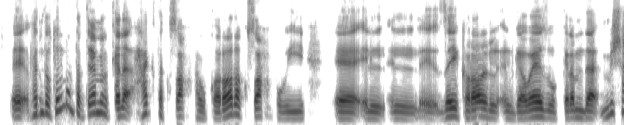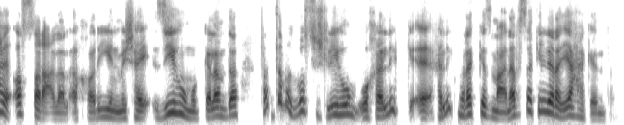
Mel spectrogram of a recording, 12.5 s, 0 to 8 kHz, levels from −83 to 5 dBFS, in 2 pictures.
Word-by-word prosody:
آآ 450 +2 +2
فأنت 200 - -2
طول 245 +6 -1
ما - - -6
أنت - - -3
بتعمل 200 0 0
كلا 145 -1 +3
حاجتك 190 +2 -5
صح 150 - -1
وقرارك 120 +10 +2
صح، 145 0 0
وآآ 115 -1 -8 0.4
ال 110 0 +1
ال 110 -2 -6
زي 145 +1 +4
قرار 145 0 +5
ال 120 -4 -4
الجواز 125 +4 +3
والكلام 125 +2 -2
ده، - - +5
مش 205 +2 -3
هيأثر 190 -3 +4
على 105 +1 -2
الآخرين، 130 +5 -5
مش 120 +3 -3
هيأذيهم 150 - +2
والكلام 150 +6 0
ده، 170 - +1 0.2
فأنت - - -6
ما - - -3
تبُصّش 235 -8 -4
ليهم، 180 +2 -2
وخلّيك 140 - -1 0.2
آآ - - +2
خلّيك 240 - -7
مِركّز 180 -1 0
مع 110 -1 +2
نفسك، 245 - +1
اللي 230 -2 +2
يريحك 165 -6 +1
أنت. 100 -2 -10
145 Hz, 195 wpm, -23 LUFS, 115-190 Hz, 0.4 s, قرار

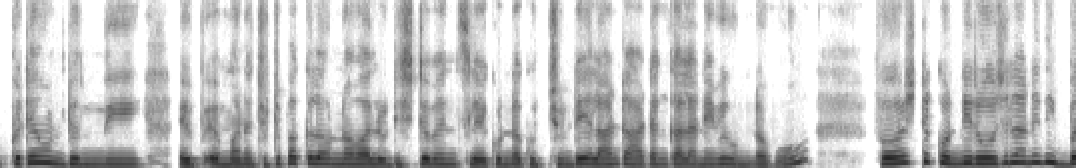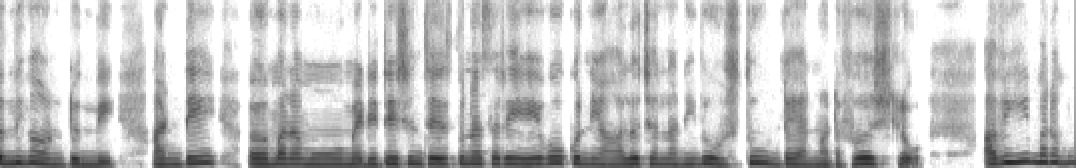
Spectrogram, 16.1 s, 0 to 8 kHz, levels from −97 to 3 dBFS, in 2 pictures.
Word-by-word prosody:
ఒక్కటే 280 +3 +3
ఉంటుంది. 220 -3 -1 0.5
ఎప్ 225 0 -4 0.2
మన 215 - 0
చుట్టుపక్కల 270 +5 +1
ఉన్న 240 0 -2
వాళ్ళు 225 0 +2
డిస్ట 205 +4 -5
బెన్స్ 230 -1 -4
లేకుండా 225 0 0
కూర్చుంటే 220 +2 0
ఎలాంటి 235 +3 -1
ఆటంకాలనేవి 225 +1 -3
ఉండవు. 195 +2 -5 0.7
ఫస్ట్ 290 +5 +5
కొన్ని 280 -1 +4
రోజులనేది 305 +3 +3
ఇబ్బందిగా 285 +3 +4
ఉంటుంది. 210 - -2 0.4
అంటే 235 +5 -1 0.4
ఆహ్, 230 0 +2
మనము 245 -1 -2 0.3
మెడిటేషన్ 255 +4 -1
చేస్తున్నా 250 +2 +1
సరే 260 0 0 0.2
ఏవో 270 +2 0
కొన్ని 245 -3 -2
ఆలోచనలనేవి 240 +1 -1
ఒస్తూ 220 +7 -4
ఉంటాయి 230 -1 -3
అనమాట. 200 -1 -7
ఫస్ట్‌లో 255 -2 +1 0.6
అవి 305 +4 +5 0.2
మనము 315 -3 +1
240 Hz, 125 wpm, -23 LUFS, 225-270 Hz, 0.7 s, ఫస్ట్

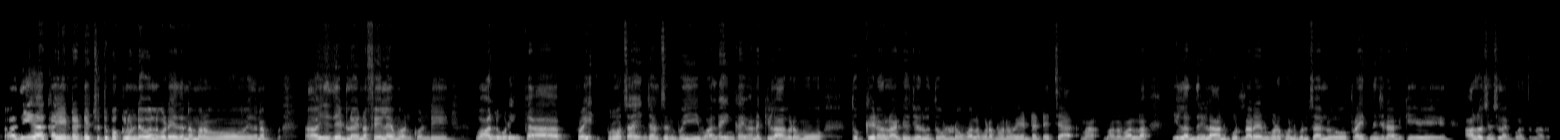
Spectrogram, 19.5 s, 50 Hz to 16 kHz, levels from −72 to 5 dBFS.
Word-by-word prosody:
అది 190 +9 +3
గాక 225 -2 +7 0.2
ఏంటంటే 195 0 +4
చుట్టుపక్కలుండే 190 -3 +2
వాళ్ళు 165 -1 +5
గూడా 165 0 +5
ఏదైనా 155 -1 +2
మనమూ 145 0 +1 0.3
ఏదైనా 145 +3 -1 0.6
ఆహ్, 140 0 +4 0.2
దేంట్లో 155 0 +4
అయిన 160 +1 +2
ఫెయిలయ్యామనుకోండి 130 -9 0 0.5
వాళ్ళు 200 +7 +2
గూడా 215 - +1
ఇంకా 195 0 -2 0.5
ప్రై 170 - +3 0.3
ప్రోత్సహించాల్సింది 205 -4 -1
బొయి 160 0 -1
వాళ్ళే 430 - -3
ఇంకా 360 - -6
వెనక్కి 170 +3 -5
లాగడము, 145 -1 -1 0.5
తొక్కేయడం 195 +5 +1
లాంటివి 170 -1 -1
జరుగుతూ 160 0 -3
ఉండడం 150 -1 -4
వల్ల 145 0 -1
గూడా 165 +1 -4
మనం 145 -1 -4
ఏంటంటే 150 -2 -5
చ - - -1 0.3
మ 135 - -7 0.2
మన 130 - -8
వల్ల 145 +1 -1 0.5
ఈళ్ళందరూ 145 +3 +1
ఇలా 155 - +4
అనుకుంటున్నారే 170 +2 0
అని 170 - -3
గూడా 190 0 -2
కొన్ని 165 -2 -3
కొన్ని 150 -1 -6
సార్లు 155 -1 0 0.3
ప్రయత్నించడానికీ 150 -3 -4 0.7
ఆలోచించలేకపోతున్నారు. 120 -9 -5
155 Hz, 140 wpm, -21 LUFS, 145-175 Hz, 0.7 s, గాక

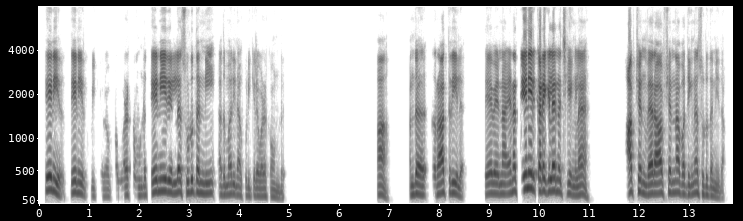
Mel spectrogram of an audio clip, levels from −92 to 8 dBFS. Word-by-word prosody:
தேநீர் 185 - +3 0.2
தேநீர் 160 -6 -1
குடிக்கிற 110 -1 -19 0.3
வழக்கம் 130 0 -10
உண்டு, 125 +1 -10
தேநீர் 180 0 +4
இல்லை 165 +3 0
சுடு 170 +1 -3
தண்ணீ 155 -2 -2 0.2
அது 135 - -8
மாரி 145 +1 -6
நான் 125 - -11
குடிக்கிற 120 0 -11
வழக்கம் 110 -2 -11
உண்டு. 85 -1 -14 1.9
ஆ - - 0 0.6
அந்த 135 +3 -1 0.4
ராத்திரியில, 160 -3 0 0.5
தேவைனா. 150 0 -2
ஏனா 185 +4 +1
தேநீர் 225 -1 +8
கிடைக்கலனு 185 0 +6
வச்சுக்கோங்களேன், 145 -4 -3 0.9
ஆப்ஷன் 180 -5 -2
வேற 150 +1 +4
ஆப்ஷன் 165 0 -4
ந 170 - +1
பார்த்தீங்கனா 145 +3 -5
சுடு 135 -3 -7
தண்ணீ 100 -4 -9
தான். - - -20
155 Hz, 135 wpm, -21 LUFS, 130-170 Hz, 1.9 s, தேநீர்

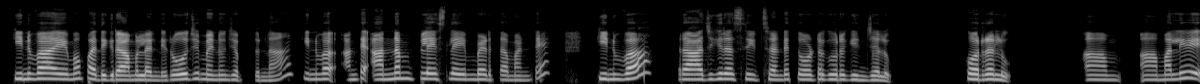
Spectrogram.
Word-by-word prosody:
Quinoa 260 0 +4 0.2
ఏమో 245 +2 -1
10 225 -3 +3
గ్రాములండి. 210 -2 +3
రోజు 250 +3 +2
menu 220 -1 0
జెప్తున్నా. 190 -2 -7 0.3
కిన్వా 250 -1 -1 0.2
అంటే 230 - -1 0.2
అన్నం 270 +4 +3
ప్లేస్‌లో 255 -1 +2
ఏం 230 - -4
బెడతామంటే, 210 - -4 0.6
కిన్వా, 255 +1 +4 0.5
రాజగిర 235 +2 +3
సీడ్స్ 230 -2 -6
అంటే 225 +2 -3
తోటగూర 230 0 -1
గింజలు, 200 -4 -3 0.8
కొర్రలు 235 -3 +4 0.8
ఆహ్, 220 -1 -4 0.3
ఆహ్, 220 0 -1
మళ్ళీ 235 +5 +1
230 Hz, 115 wpm, -23 LUFS, 215-245 Hz, 0.8 s, కిన్వా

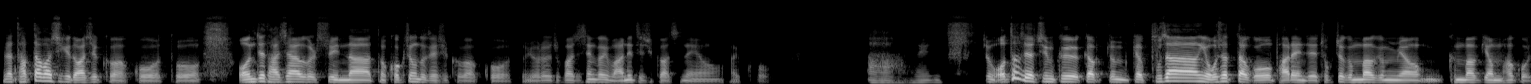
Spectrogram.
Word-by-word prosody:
그냥 125 0 -3
답답하시기도 130 -5 +2
하실 110 +2 -1
것 95 - -6
같고 85 -1 -7
또 85 -1 -7 0.4
'언제 125 +6 +3
다시 120 0 0
할 120 -2 +2
수 115 -1 -5
있나.' 100 -1 +2
또 - - -5
걱정도 115 +1 -3
되실 95 0 -8
것 90 - -17
같고 80 -1 -10
또 - - -17
여러 95 +3 -9
가지 95 -2 -6
생각이 115 0 -3
많이 90 +4 -2
드실 95 -3 -16
거 - - -7
같으네요. 75 -3 -11
아이코. - - -22 1.0
아 90 -4 -15
이 95 0 -17 0.5
좀 - - -5
어떠세요? 150 -3 +4
지금 135 -3 -3
그니까 125 -2 +2
좀 115 -4 -2
그니까 115 0 -2
부상이 155 0 +5
오셨다고 110 -4 +3
발에 100 +2 +1
이제 95 0 -3
족저근막은염 105 - -1
근막염하고 100 -3 -2
105 Hz, 350 characters per minute, -22 LUFS, 95-120 Hz, 1.0 s, 부상이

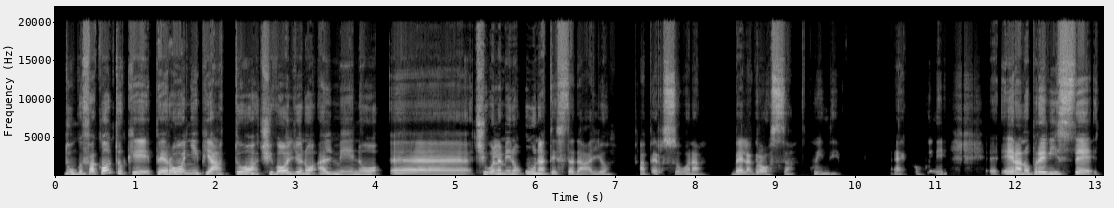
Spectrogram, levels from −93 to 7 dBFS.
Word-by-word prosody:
Dunque 235 -5 -2
fa 295 +8 +3
conto 345 +3 +3
che 220 - -1
per 205 -2 +3
ogni 275 +3 0
piatto 225 +5 +1
ci 230 +3 -3
vogliono 225 +1 +2
almeno 190 -3 -4
ehm, 150 -4 0
ci 240 - -2
vuole 230 0 +1
a - - +2
meno 210 -2 -5
una 240 -3 +1
testa 180 -1 -4
d'aglio 145 +1 -7 0.4
a 165 - -7
persona, 155 -1 -4 0.4
bella 170 0 -1
grossa, 145 -4 -2
quindi 135 -7 -17 0.6
ecco, - - -13
quindi 255 -3 -19 0.5
e 300 - -12
erano 225 -2 +4
previste 225 -1 +2
210 Hz, 130 wpm, -22 LUFS, 165-235 Hz, 0.6 s, erano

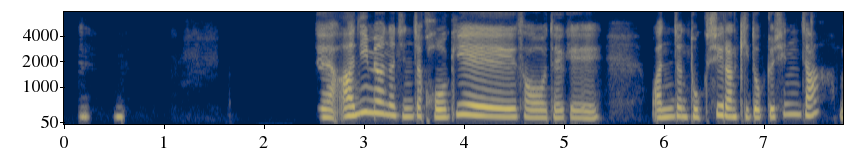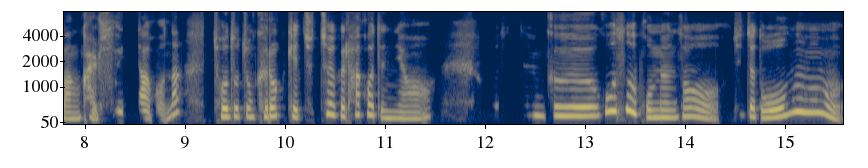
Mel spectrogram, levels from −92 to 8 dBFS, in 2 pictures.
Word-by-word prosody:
음 215 -1 -9 0.3
음. 215 -1 -6 1.9
네. 210 - +1
아니면은 270 - +3
진짜 220 -1 -2
거기에서 215 -3 +3
되게 185 0 -4 0.5
완전 215 +3 0
독실한 220 +2 +1
기독교 205 0 -2
신자만 245 - -4
갈 - - -2
수 360 - -9
있다거나 340 - -4 0.3
저도 220 0 +1
좀 220 0 -4
그렇게 225 +1 0
추측을 250 +3 -2
하거든요. 185 -9 -3 0.6
어쨌든 255 - -12
그 235 -1 +3
호수 365 0 +5
보면서 200 0 -1
진짜 260 -4 -2
너무 255 - +2
220 Hz, 225 characters per minute, -22 LUFS, 200-255 Hz, 1.9 s, 호수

